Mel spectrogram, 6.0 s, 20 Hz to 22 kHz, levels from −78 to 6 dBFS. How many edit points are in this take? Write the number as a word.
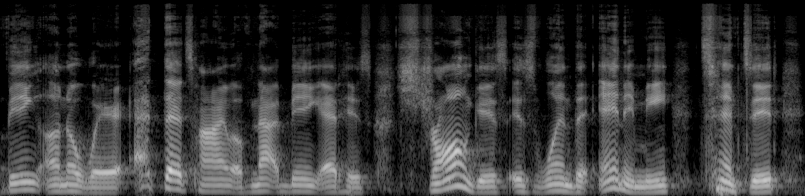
zero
